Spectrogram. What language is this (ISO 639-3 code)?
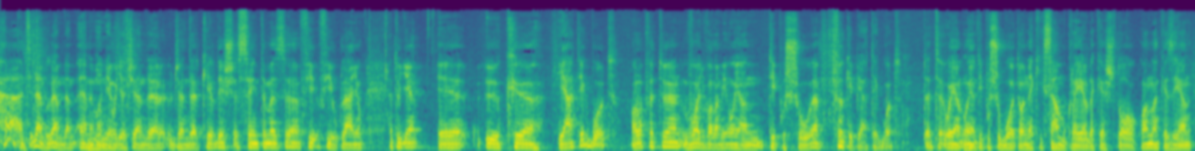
hun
